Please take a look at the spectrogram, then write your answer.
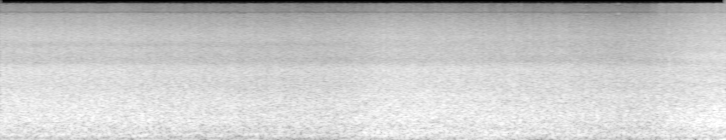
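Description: A small North Carolina mountain stream stair-steps over rock ledges toward falls below, its broad, steady rushing wash filling the air continuously and close, with no voices.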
